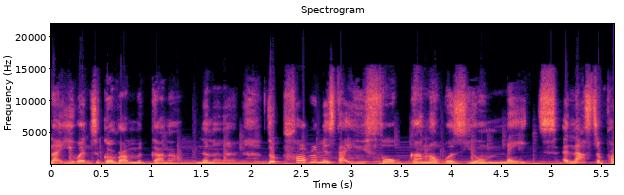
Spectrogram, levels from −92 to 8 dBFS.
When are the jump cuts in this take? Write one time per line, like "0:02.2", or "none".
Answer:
none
